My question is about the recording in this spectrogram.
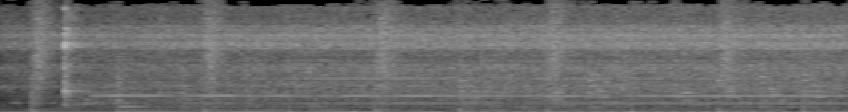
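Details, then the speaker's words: Household water pump after refilling its air pressure tank with a bicycle pump to cure rapid on-off short-cycling; motor holds a steady low hum without cutting in and out, smooth and even; normal running. "หายแล้วเดินเรียบนิ่งเลยนะครับไม่ต้องปิด"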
